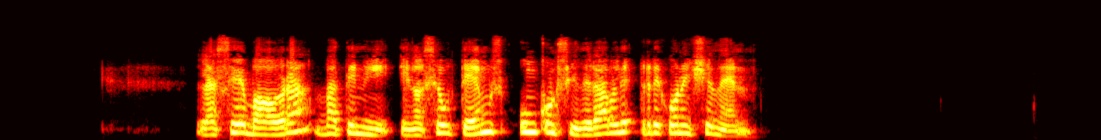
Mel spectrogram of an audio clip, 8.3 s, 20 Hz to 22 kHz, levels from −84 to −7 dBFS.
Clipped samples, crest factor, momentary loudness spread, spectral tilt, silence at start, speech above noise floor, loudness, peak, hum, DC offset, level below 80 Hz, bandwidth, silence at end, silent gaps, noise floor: under 0.1%; 16 dB; 6 LU; -5 dB/octave; 1.5 s; 69 dB; -15 LUFS; -2 dBFS; none; under 0.1%; -60 dBFS; 7.6 kHz; 2.6 s; none; -84 dBFS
